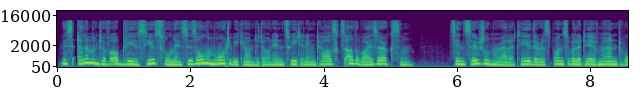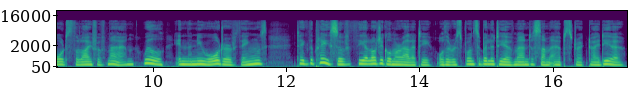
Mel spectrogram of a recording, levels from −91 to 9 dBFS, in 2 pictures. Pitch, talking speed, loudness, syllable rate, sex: 170 Hz, 180 wpm, -16 LUFS, 5.9 syllables/s, female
